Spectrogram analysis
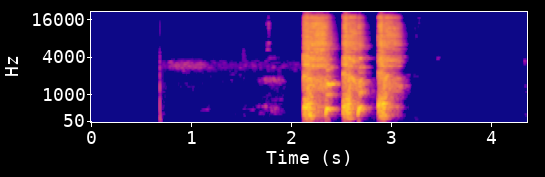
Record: {"cough_length": "4.4 s", "cough_amplitude": 32768, "cough_signal_mean_std_ratio": 0.33, "survey_phase": "alpha (2021-03-01 to 2021-08-12)", "age": "45-64", "gender": "Female", "wearing_mask": "No", "symptom_none": true, "smoker_status": "Never smoked", "respiratory_condition_asthma": true, "respiratory_condition_other": false, "recruitment_source": "REACT", "submission_delay": "1 day", "covid_test_result": "Negative", "covid_test_method": "RT-qPCR"}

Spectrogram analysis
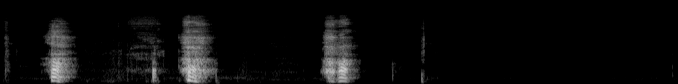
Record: {"exhalation_length": "6.8 s", "exhalation_amplitude": 30563, "exhalation_signal_mean_std_ratio": 0.24, "survey_phase": "beta (2021-08-13 to 2022-03-07)", "age": "65+", "gender": "Male", "wearing_mask": "No", "symptom_cough_any": true, "symptom_runny_or_blocked_nose": true, "symptom_abdominal_pain": true, "symptom_fatigue": true, "symptom_headache": true, "symptom_onset": "6 days", "smoker_status": "Ex-smoker", "respiratory_condition_asthma": false, "respiratory_condition_other": false, "recruitment_source": "REACT", "submission_delay": "1 day", "covid_test_result": "Negative", "covid_test_method": "RT-qPCR", "influenza_a_test_result": "Negative", "influenza_b_test_result": "Negative"}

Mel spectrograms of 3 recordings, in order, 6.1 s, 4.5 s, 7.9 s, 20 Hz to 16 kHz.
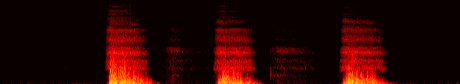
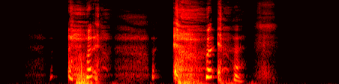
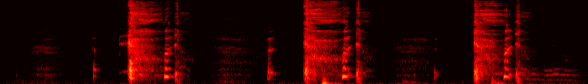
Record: {"exhalation_length": "6.1 s", "exhalation_amplitude": 11536, "exhalation_signal_mean_std_ratio": 0.37, "cough_length": "4.5 s", "cough_amplitude": 16141, "cough_signal_mean_std_ratio": 0.37, "three_cough_length": "7.9 s", "three_cough_amplitude": 5834, "three_cough_signal_mean_std_ratio": 0.35, "survey_phase": "beta (2021-08-13 to 2022-03-07)", "age": "18-44", "gender": "Female", "wearing_mask": "No", "symptom_cough_any": true, "symptom_new_continuous_cough": true, "symptom_runny_or_blocked_nose": true, "symptom_sore_throat": true, "symptom_fatigue": true, "symptom_headache": true, "symptom_onset": "8 days", "smoker_status": "Never smoked", "respiratory_condition_asthma": false, "respiratory_condition_other": false, "recruitment_source": "Test and Trace", "submission_delay": "2 days", "covid_test_result": "Positive", "covid_test_method": "RT-qPCR", "covid_ct_value": 33.4, "covid_ct_gene": "N gene", "covid_ct_mean": 35.4, "covid_viral_load": "2.5 copies/ml", "covid_viral_load_category": "Minimal viral load (< 10K copies/ml)"}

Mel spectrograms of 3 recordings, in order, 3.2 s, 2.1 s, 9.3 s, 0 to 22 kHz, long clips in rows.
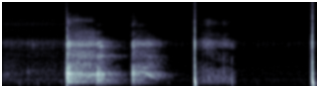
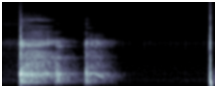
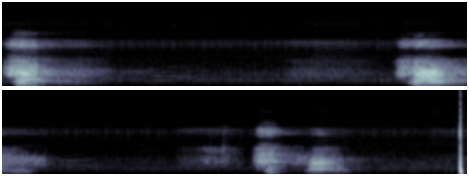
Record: {"three_cough_length": "3.2 s", "three_cough_amplitude": 32768, "three_cough_signal_mean_std_ratio": 0.24, "cough_length": "2.1 s", "cough_amplitude": 32768, "cough_signal_mean_std_ratio": 0.29, "exhalation_length": "9.3 s", "exhalation_amplitude": 32768, "exhalation_signal_mean_std_ratio": 0.24, "survey_phase": "beta (2021-08-13 to 2022-03-07)", "age": "65+", "gender": "Male", "wearing_mask": "No", "symptom_fatigue": true, "smoker_status": "Ex-smoker", "respiratory_condition_asthma": true, "respiratory_condition_other": false, "recruitment_source": "REACT", "submission_delay": "2 days", "covid_test_result": "Negative", "covid_test_method": "RT-qPCR", "influenza_a_test_result": "Negative", "influenza_b_test_result": "Negative"}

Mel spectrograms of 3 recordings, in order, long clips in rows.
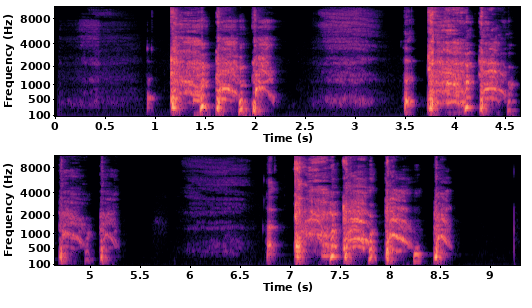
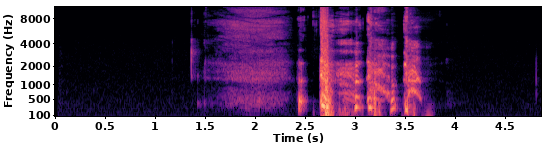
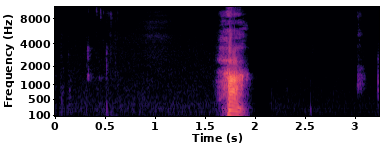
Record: {"three_cough_length": "9.3 s", "three_cough_amplitude": 32768, "three_cough_signal_mean_std_ratio": 0.45, "cough_length": "4.9 s", "cough_amplitude": 32768, "cough_signal_mean_std_ratio": 0.29, "exhalation_length": "3.2 s", "exhalation_amplitude": 32767, "exhalation_signal_mean_std_ratio": 0.16, "survey_phase": "beta (2021-08-13 to 2022-03-07)", "age": "18-44", "gender": "Male", "wearing_mask": "No", "symptom_headache": true, "symptom_onset": "12 days", "smoker_status": "Ex-smoker", "respiratory_condition_asthma": false, "respiratory_condition_other": false, "recruitment_source": "REACT", "submission_delay": "1 day", "covid_test_result": "Negative", "covid_test_method": "RT-qPCR", "influenza_a_test_result": "Negative", "influenza_b_test_result": "Negative"}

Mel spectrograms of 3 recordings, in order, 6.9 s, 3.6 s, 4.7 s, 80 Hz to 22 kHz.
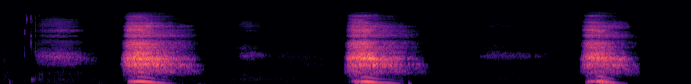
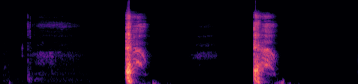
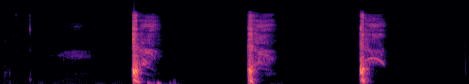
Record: {"exhalation_length": "6.9 s", "exhalation_amplitude": 26146, "exhalation_signal_mean_std_ratio": 0.37, "cough_length": "3.6 s", "cough_amplitude": 32768, "cough_signal_mean_std_ratio": 0.2, "three_cough_length": "4.7 s", "three_cough_amplitude": 32751, "three_cough_signal_mean_std_ratio": 0.22, "survey_phase": "alpha (2021-03-01 to 2021-08-12)", "age": "45-64", "gender": "Female", "wearing_mask": "No", "symptom_none": true, "smoker_status": "Ex-smoker", "respiratory_condition_asthma": false, "respiratory_condition_other": false, "recruitment_source": "REACT", "submission_delay": "1 day", "covid_test_result": "Negative", "covid_test_method": "RT-qPCR"}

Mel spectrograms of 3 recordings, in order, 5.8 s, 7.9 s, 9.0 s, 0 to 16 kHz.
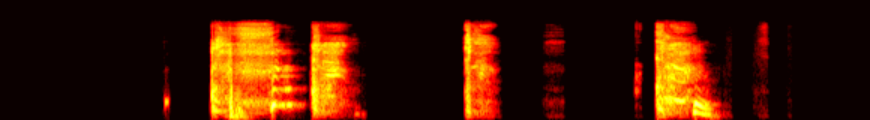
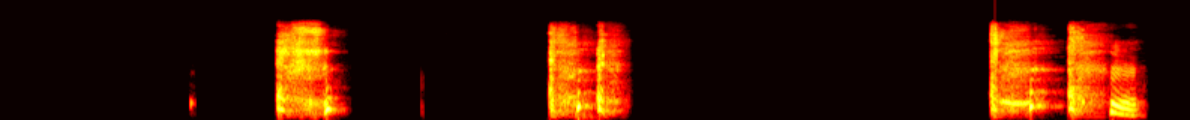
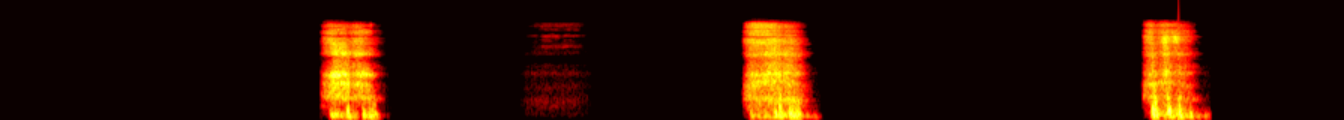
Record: {"cough_length": "5.8 s", "cough_amplitude": 31037, "cough_signal_mean_std_ratio": 0.36, "three_cough_length": "7.9 s", "three_cough_amplitude": 32767, "three_cough_signal_mean_std_ratio": 0.31, "exhalation_length": "9.0 s", "exhalation_amplitude": 32305, "exhalation_signal_mean_std_ratio": 0.26, "survey_phase": "beta (2021-08-13 to 2022-03-07)", "age": "18-44", "gender": "Female", "wearing_mask": "No", "symptom_cough_any": true, "symptom_runny_or_blocked_nose": true, "symptom_other": true, "symptom_onset": "2 days", "smoker_status": "Ex-smoker", "respiratory_condition_asthma": false, "respiratory_condition_other": false, "recruitment_source": "Test and Trace", "submission_delay": "2 days", "covid_test_result": "Positive", "covid_test_method": "RT-qPCR", "covid_ct_value": 19.7, "covid_ct_gene": "ORF1ab gene", "covid_ct_mean": 19.8, "covid_viral_load": "320000 copies/ml", "covid_viral_load_category": "Low viral load (10K-1M copies/ml)"}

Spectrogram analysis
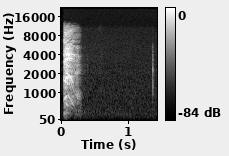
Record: {"cough_length": "1.5 s", "cough_amplitude": 3013, "cough_signal_mean_std_ratio": 0.29, "survey_phase": "beta (2021-08-13 to 2022-03-07)", "age": "65+", "gender": "Female", "wearing_mask": "No", "symptom_none": true, "smoker_status": "Ex-smoker", "respiratory_condition_asthma": false, "respiratory_condition_other": false, "recruitment_source": "REACT", "submission_delay": "2 days", "covid_test_result": "Negative", "covid_test_method": "RT-qPCR", "influenza_a_test_result": "Negative", "influenza_b_test_result": "Negative"}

